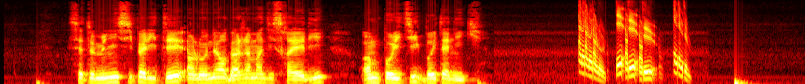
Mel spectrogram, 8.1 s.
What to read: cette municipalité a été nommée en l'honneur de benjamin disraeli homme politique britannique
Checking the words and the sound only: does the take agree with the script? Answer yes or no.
no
